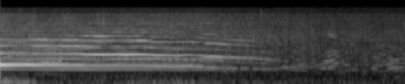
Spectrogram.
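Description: A young woman's voice held on one long, high-pitched shout, sliding slightly down in pitch as it fades out about a second and a half in.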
